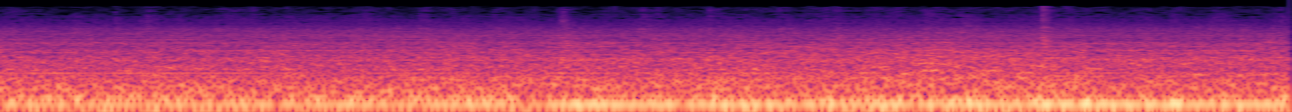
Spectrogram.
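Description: Street noise carried by a steady low rumble like an idling vehicle engine, growing slightly louder about three seconds in, with faint voices mixed in.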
